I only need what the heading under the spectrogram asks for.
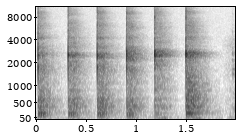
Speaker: listen to how the pitch will change as I get to the bottom of this dovetail that change in Pitch tells me I'm at the bottom and I need to stop chiseling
